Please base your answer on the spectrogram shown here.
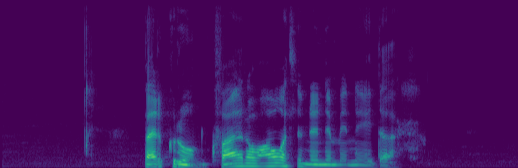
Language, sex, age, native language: Icelandic, male, 40-49, Icelandic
